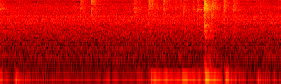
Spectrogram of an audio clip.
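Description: Soft, scattered keystrokes on a computer keyboard tap close by, sparse at first and then coming in quicker clusters, with one louder clack.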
